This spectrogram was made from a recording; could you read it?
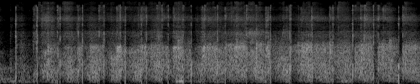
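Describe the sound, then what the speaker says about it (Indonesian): Students applaud together in a classroom, giving a dense, continuous round of clapping that holds at an even level throughout, with faint voices mixed in. "Bagus ya, tepuk tangan ya."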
